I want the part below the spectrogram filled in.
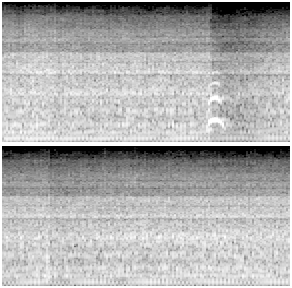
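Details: Craftsman mower with Kohler engine, dead-man tie-wrapped open and intake seal retightened, runs at mid speed with a steady even hum; normal running, holds speed.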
